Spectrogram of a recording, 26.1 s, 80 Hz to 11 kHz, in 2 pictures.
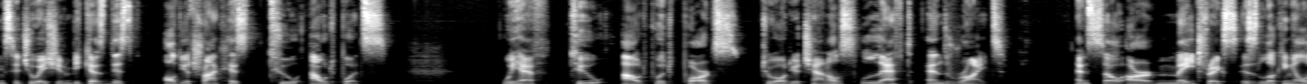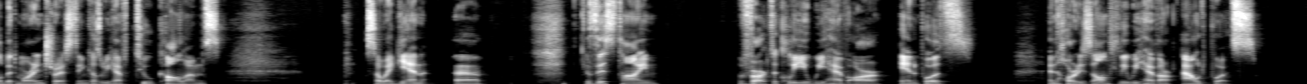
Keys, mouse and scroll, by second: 10.0 click.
